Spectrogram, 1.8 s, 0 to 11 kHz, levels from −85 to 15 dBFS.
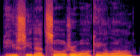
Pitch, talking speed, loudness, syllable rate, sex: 115 Hz, 240 wpm, -13 LUFS, 6.0 syllables/s, male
